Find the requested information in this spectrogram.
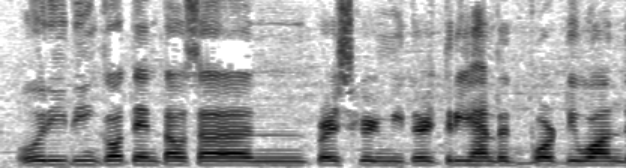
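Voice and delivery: ordinary talk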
